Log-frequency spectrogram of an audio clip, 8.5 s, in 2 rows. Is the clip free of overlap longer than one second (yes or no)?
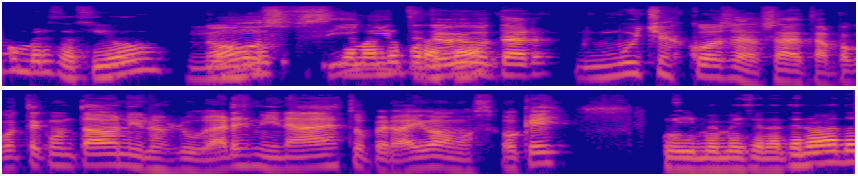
no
